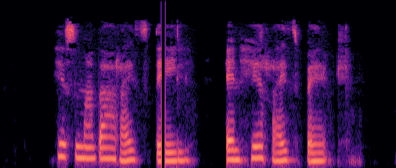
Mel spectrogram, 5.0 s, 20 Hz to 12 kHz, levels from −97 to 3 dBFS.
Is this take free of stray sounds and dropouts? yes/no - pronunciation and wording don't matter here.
no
